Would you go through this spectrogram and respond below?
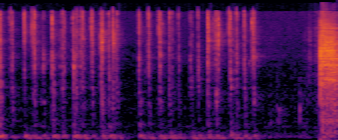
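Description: Fast typing on a computer keyboard close up, dense rhythmic clicks of keys in quick bursts with short pauses, ending in a louder clatter, no voices.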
